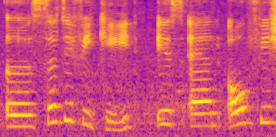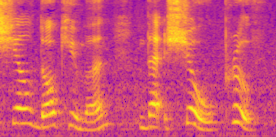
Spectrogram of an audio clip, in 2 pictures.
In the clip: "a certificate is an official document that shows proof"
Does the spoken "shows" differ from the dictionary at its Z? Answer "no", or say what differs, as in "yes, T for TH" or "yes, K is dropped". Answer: yes, Z is dropped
